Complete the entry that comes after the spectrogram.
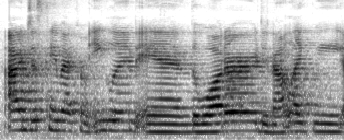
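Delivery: usual speaking voice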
